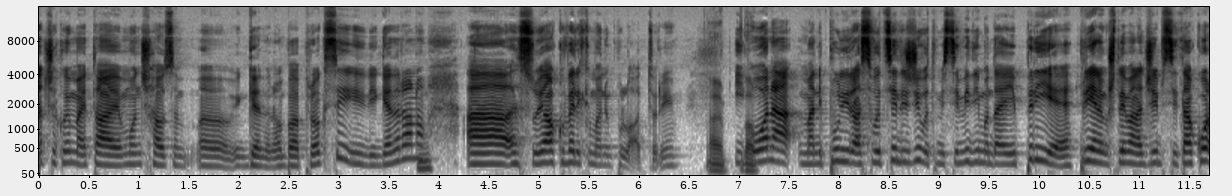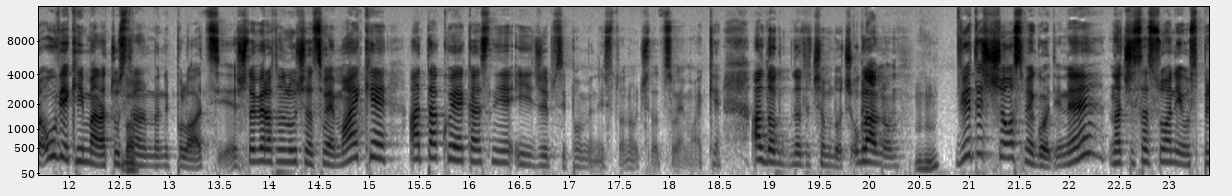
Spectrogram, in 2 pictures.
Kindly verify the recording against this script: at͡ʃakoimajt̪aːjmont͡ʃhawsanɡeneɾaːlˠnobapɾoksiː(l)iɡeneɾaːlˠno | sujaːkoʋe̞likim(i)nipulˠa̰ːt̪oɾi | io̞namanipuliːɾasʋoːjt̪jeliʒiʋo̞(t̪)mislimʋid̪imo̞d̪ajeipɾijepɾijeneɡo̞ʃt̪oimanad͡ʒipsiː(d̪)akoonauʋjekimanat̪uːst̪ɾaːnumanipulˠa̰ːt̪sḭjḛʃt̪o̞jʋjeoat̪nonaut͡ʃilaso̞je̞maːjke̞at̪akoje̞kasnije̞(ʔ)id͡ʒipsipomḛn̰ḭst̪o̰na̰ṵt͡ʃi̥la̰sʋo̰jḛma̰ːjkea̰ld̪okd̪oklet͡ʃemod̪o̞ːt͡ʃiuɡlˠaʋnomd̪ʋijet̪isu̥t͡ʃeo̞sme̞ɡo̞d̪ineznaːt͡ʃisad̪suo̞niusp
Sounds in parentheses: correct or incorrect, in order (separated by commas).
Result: correct, incorrect, correct, incorrect, correct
